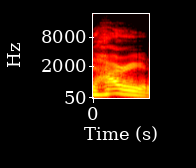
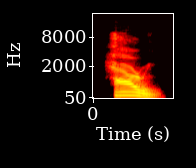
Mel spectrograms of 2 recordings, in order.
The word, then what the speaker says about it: Harry: Because you actually said Harry. Yeah. And I've never heard a Jamaican pronounce with the H.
